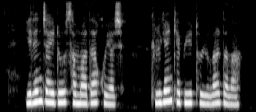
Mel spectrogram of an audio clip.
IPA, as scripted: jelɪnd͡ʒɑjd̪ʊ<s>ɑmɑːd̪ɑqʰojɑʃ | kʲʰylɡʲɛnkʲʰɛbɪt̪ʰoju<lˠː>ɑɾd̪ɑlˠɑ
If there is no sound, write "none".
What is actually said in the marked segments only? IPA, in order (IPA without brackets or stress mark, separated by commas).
s, lˠ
